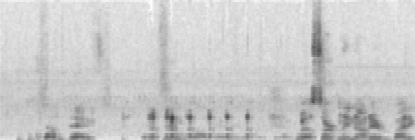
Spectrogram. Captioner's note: both laughing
